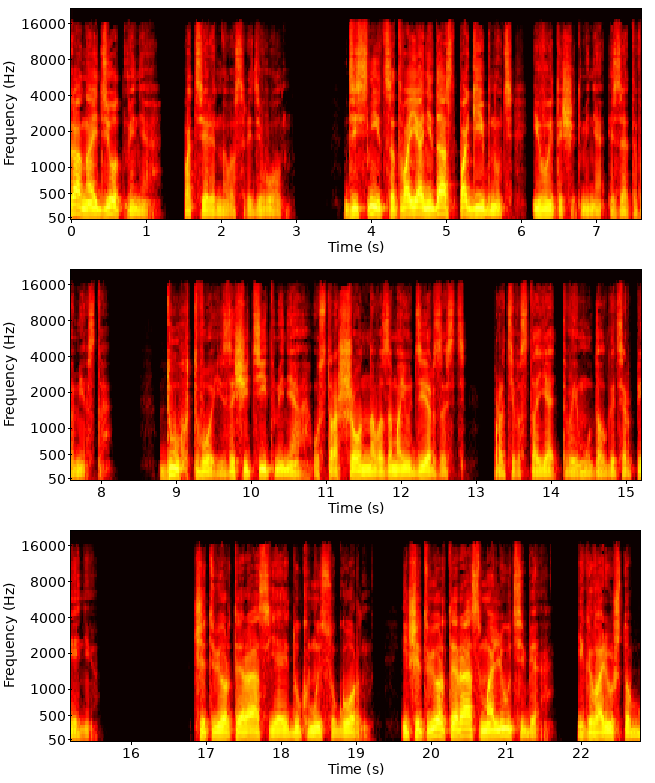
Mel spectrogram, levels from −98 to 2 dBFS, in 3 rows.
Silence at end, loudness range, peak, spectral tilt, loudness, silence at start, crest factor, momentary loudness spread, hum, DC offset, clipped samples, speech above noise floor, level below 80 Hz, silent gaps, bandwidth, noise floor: 0 s; 8 LU; -8 dBFS; -5 dB/octave; -25 LUFS; 0 s; 16 dB; 13 LU; none; under 0.1%; under 0.1%; over 66 dB; -52 dBFS; 15.93-16.74 s; 17 kHz; under -90 dBFS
